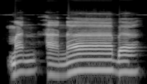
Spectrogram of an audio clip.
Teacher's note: a-nya pendek, na-nya panjang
